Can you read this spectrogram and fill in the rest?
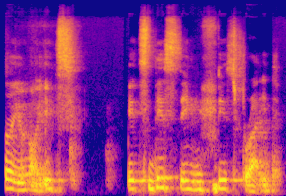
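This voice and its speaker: Gravelly low-voiced Zambian woman. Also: steady tone, takes it slowly, dark tone, a little hiss or hum. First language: Bemba. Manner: reflective, circling phrasing with frequent "you know". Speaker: guest. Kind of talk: casual interview chat. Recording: echoey room.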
